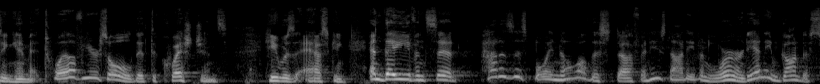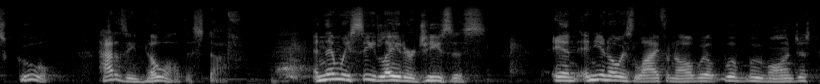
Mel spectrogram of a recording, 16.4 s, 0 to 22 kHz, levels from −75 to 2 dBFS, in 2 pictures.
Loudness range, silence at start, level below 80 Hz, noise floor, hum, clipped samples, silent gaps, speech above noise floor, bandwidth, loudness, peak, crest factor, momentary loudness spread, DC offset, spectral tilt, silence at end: 6 LU; 0 s; -68 dBFS; -57 dBFS; none; under 0.1%; none; 29 dB; 15.5 kHz; -28 LUFS; -10 dBFS; 18 dB; 14 LU; under 0.1%; -6 dB/octave; 0.1 s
